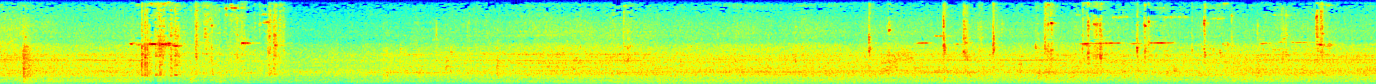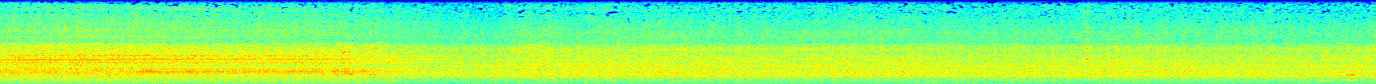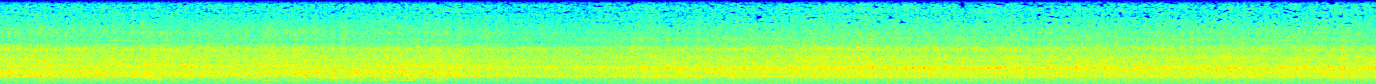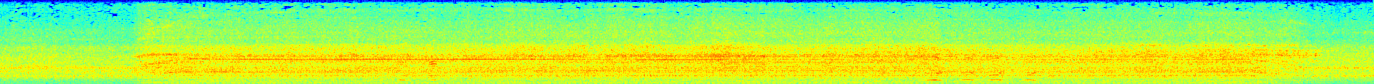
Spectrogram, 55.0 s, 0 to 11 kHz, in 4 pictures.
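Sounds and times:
heavy diesel engine running: 0:00.0 - 0:55.0.

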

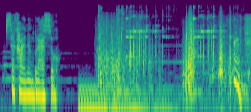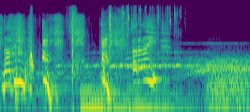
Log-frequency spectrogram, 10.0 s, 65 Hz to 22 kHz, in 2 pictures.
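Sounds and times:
glass shattering: 0:01.9 - 0:04.9.

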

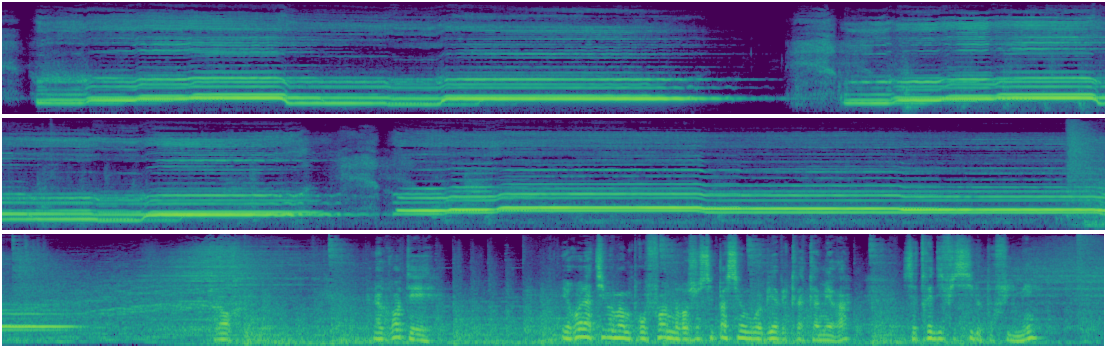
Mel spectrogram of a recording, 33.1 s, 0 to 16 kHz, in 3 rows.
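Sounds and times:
wordless voice-like melody: 0:00.3 - 0:07.7, 0:08.4 - 0:33.0.

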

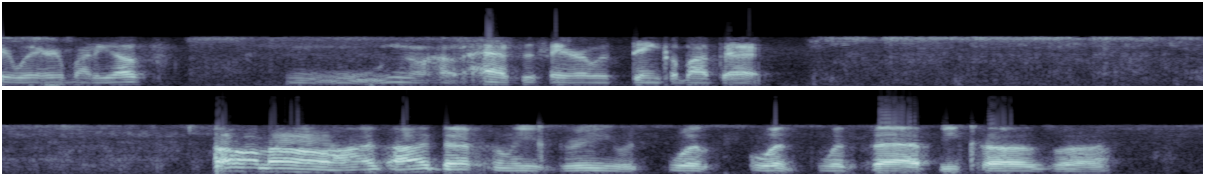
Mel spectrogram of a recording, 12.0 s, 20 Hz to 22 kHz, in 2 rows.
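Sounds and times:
telephone line hiss: 0:04.0 - 0:12.0.

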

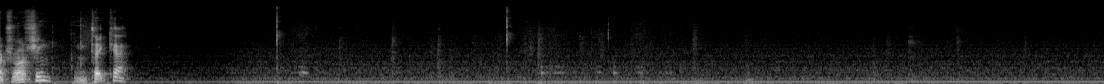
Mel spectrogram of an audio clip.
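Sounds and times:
steady low hum: 0:00.0 - 0:11.0
light clicks: 0:05.0 - 0:06.9.

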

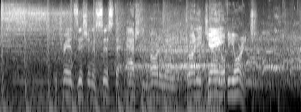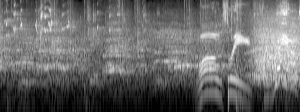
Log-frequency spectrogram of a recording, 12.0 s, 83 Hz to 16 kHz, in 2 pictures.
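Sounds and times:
crowd and player voices: 0:01.7 - 0:12.0.

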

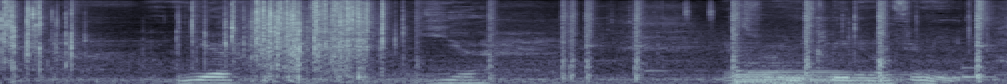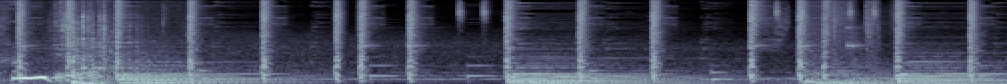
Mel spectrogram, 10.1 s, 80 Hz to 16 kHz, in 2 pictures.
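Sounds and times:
plastic bags crinkling: 0:00.0 - 0:02.5.

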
